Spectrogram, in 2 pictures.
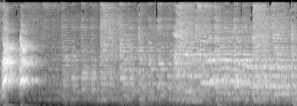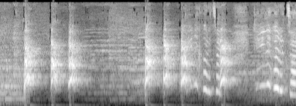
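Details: Female pet dog that loves the microphone sings along to loud music and clapping; near the end, short yelping howls rise and fall in a quick run of several calls over the music.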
